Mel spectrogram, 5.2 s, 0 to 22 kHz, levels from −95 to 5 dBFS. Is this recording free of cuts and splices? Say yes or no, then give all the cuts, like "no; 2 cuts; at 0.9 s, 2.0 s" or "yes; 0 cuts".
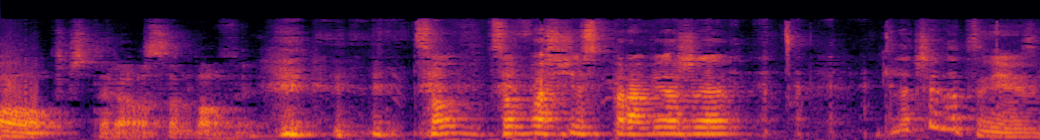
yes; 0 cuts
